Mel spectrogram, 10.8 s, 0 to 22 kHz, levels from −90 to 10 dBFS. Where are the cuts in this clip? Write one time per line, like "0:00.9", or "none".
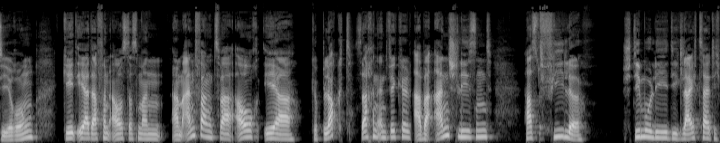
0:06.2
0:08.1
